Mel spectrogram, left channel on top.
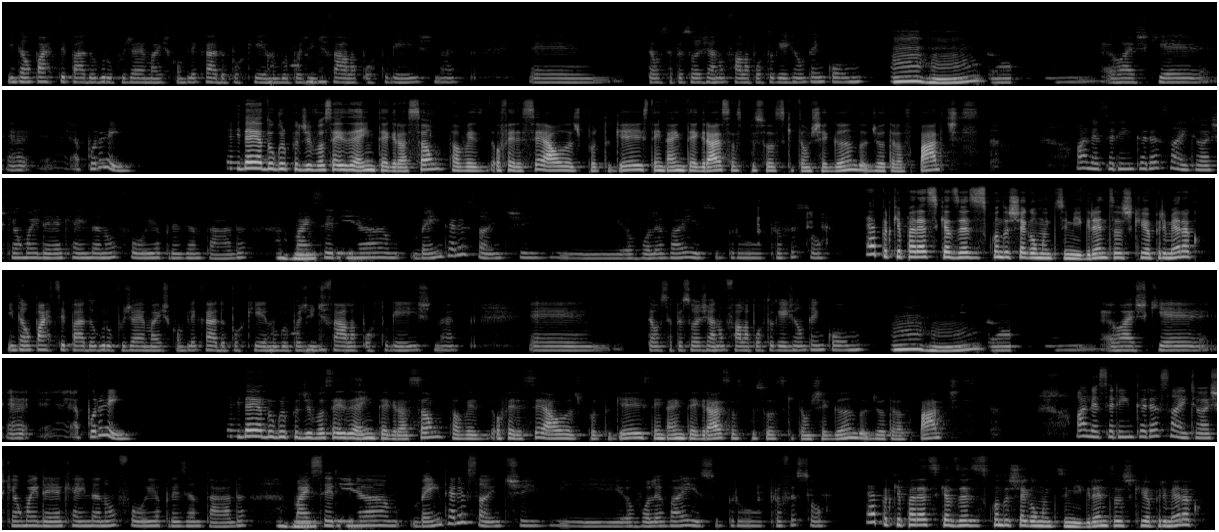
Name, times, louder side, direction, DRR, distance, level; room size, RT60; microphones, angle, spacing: voice 1, 0.0-8.6 9.6-10.1 10.4-13.4 22.5-32.6, right 3 dB, 75° right, 1.1 m, -37 dB
voice 2, 8.9-9.8 14.4-21.7 27.0-27.4 32.9-36.2, left 3 dB, 80° left, 1.0 m, -28 dB
9.6 x 7.4 x 8.6 m
head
